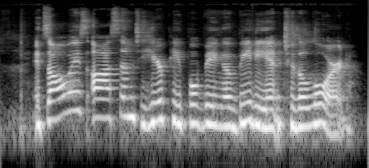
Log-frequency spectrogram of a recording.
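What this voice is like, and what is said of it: Reading aloud in a teacher voice. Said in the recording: “I used my teacher voice.”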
